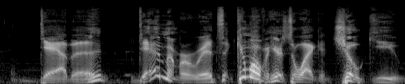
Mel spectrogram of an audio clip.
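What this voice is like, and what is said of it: Imitates another person's voice. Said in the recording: “I can still do his voice”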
